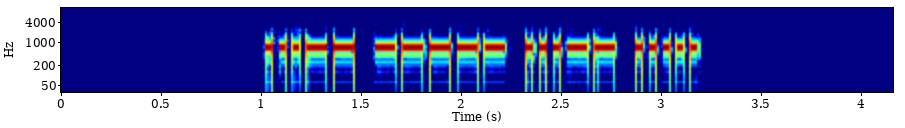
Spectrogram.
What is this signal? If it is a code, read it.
Morse code, heard as a keyed tone, about 34 wpm, 700 Hz. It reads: 3035
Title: Numbers - 4-Digit 35wpm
